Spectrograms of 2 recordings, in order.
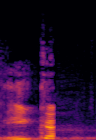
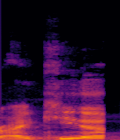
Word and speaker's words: Ika: The way you pronounce my name is Ika. Not Ica or Ikea.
